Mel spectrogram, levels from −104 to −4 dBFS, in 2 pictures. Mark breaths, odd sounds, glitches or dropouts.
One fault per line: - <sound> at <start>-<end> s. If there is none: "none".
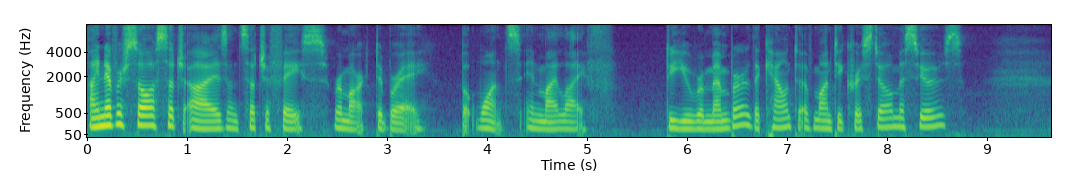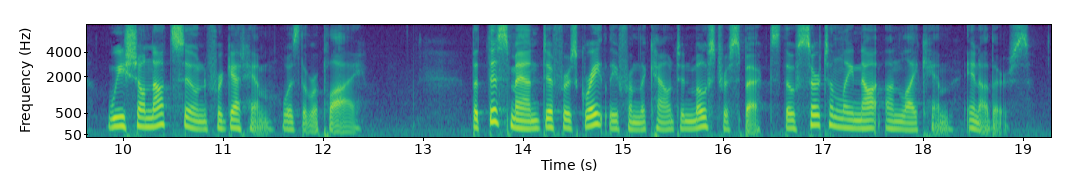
none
